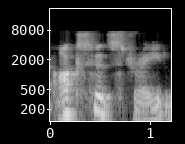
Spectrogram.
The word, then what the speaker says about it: Oxford Street: So if you say Oxford Street, with streets, this is usually the case, of course. Oxford Street, you stress the first word, the first element, and obviously you also get Regent Street then.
